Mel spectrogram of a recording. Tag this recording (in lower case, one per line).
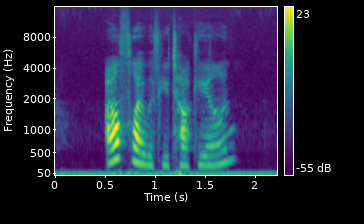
woman speaking
speech
human voice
